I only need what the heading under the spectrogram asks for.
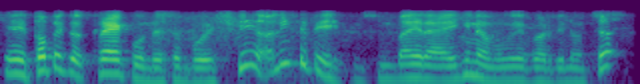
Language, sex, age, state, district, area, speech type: Nepali, male, 45-60, West Bengal, Kalimpong, rural, conversation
